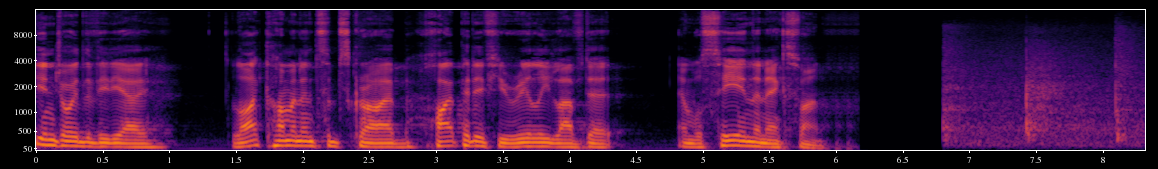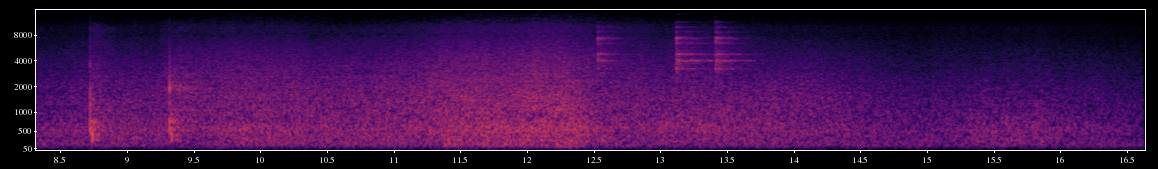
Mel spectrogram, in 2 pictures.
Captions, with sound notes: enjoyed the video. Like, Hype it if you really loved it. hype it if you really loved it, and we'll see you in the next one. [wind] [wind]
